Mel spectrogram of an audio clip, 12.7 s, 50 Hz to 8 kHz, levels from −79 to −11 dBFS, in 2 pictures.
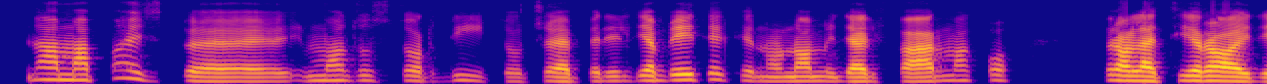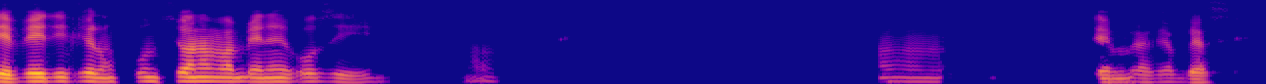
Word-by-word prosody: no, 210 0 0
ma 195 0 +1
poi 245 +3 -8
spe 150 -2 -1
in 165 - -13
modo 180 0 -6
stordito, 170 -3 -11
cioè 145 -1 0
per 155 +2 -10
il 160 0 -8
diabete 195 +4 +1
che 170 - -10
non 155 0 -6
ho 160 - +2
mi 155 -2 -7
dà 150 0 +5
il 145 - -2
farmaco, 175 +4 0 0.4
però 185 -2 +4
la 165 -1 +8
tiroide 160 -5 +5
vedi 145 +2 -3
che 150 +1 -7
non 135 0 -9
funziona, 150 +1 -6
va 145 -1 -6
bene 140 0 -7
così? 135 -2 -17 0.4
Non 75 0 -31 0.3
si - - -45 1.6
Ah-ah. 140 -1 -23 0.7
Sembra 125 0 -13
che 125 - -23
abbia 115 -3 -13
se - - -38
150 Hz, 165 wpm, -20 LUFS, 140-175 Hz, 1.6 s, la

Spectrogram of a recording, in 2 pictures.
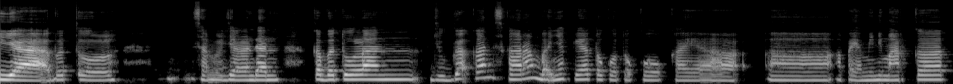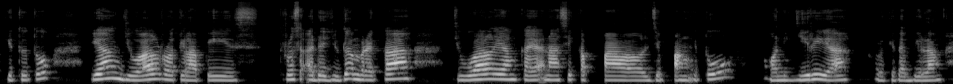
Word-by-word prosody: Iya, 215 -2 +9 0.3
betul. 210 -2 -3 1.0
Sambil 215 -1 -3
jalan 200 -1 +1
dan 205 0 +5 0.4
kebetulan 225 0 +5 0.6
juga, 200 +5 -2
kan 300 +1 +2
sekarang 230 +5 +1
banyak 230 +2 -2
ya, 225 - +1
toko-toko 205 -1 -7 0.2
kayak, 185 -1 -3 0.4
eee, 195 -1 -3
apa 210 - -9
ya - - -5
minimarket, 205 +2 0 0.2
gitu 205 +1 -7
tuh, 270 +3 -1 0.5
yang 265 +3 +6 0.2
jual 200 +2 +4
roti 210 -1 -3
lapis. 190 +1 -5 0.4
Terus 225 0 -3
ada 210 - -2
juga 200 +6 -2
mereka 210 +4 +3 0.6
jual 215 +4 +4 0.2
yang 225 0 +2
kayak, 205 -1 0
nasi 205 +1 -1
kepal 200 -1 +1 0.3
Jepang 195 0 0
itu 235 +3 -1 0.6
onigiri 200 +4 -1
ya, 205 - +2 0.3
kalau 205 -6 -10
kita 190 -1 -6
bilang. 185 +1 -2
205 Hz, 125 wpm, -22 LUFS, 195-220 Hz, 1.0 s, Iya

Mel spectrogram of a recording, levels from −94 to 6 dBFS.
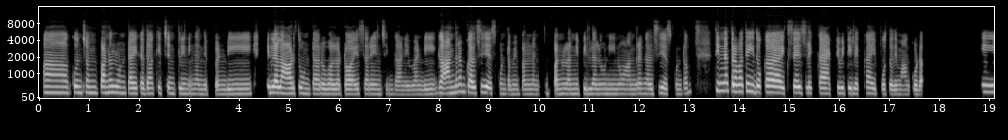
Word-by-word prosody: ఆహ్, 240 -1 +1
కొంచెం 245 0 +2 0.2
పనులుంటాయి 235 -3 +2
కదా! 210 0 +1
కిచెన్ 210 -1 -2
క్లీనింగ్ 200 -1 -5
అని 185 - -8
జెప్పండి, 185 0 -5 0.7
పిల్లలు 240 -1 +8
ఆడుతూ 215 +1 +1
ఉంటారు, 195 0 -2
వాళ్ళ 195 0 0
టాయ్స్ 190 +1 -1
అరేంజింగ్ 190 -1 -7
కానివ్వండి, 175 +1 -7
ఇక 225 +2 -6 0.2
అందరం 260 +5 -1
కలిసి 230 +1 +4
జేసుకుంటాం. 195 -4 0
ఈ - - -10
పనులన్ 185 -1 -8 0.3
పనులన్నీ 195 0 -3
పిల్లలు, 195 -1 -2
నేను 195 0 -7 0.2
అందరం 200 +1 -5
కలిసి 195 0 -4
చేసుకుంటాం. 195 +2 -5 0.6
తిన్న 315 0 +4
తర్వాత 280 0 +4
ఇదొక 260 -1 +3 0.4
ఎక్సర్‌సైజ్ 475 - +3
లెక్క, 420 - -6 0.2
యాక్టివిటీ 215 +1 0
లెక్క 200 +3 -7
అయిపోతది 190 -2 -3
మాకు 180 -1 -10
కూడా. 180 -1 -1 1.2
ఈ - - +1
200 Hz, 120 wpm, -23 LUFS, 190-235 Hz, 1.2 s, పిల్లలు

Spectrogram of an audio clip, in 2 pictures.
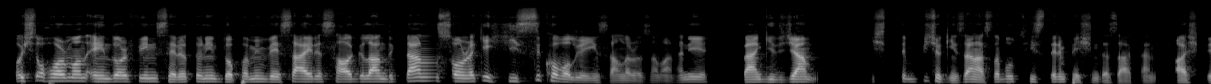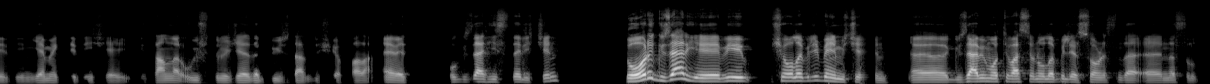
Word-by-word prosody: o, - - -2
işte, 160 +4 -5
hormon, 155 -1 -1
endorfin, 140 +1 -2
serotonin, 130 +1 -5
dopamin 130 -1 -4
vs. 120 0 -10 0.3
salgılandıktan 135 +6 -1
sonraki 145 +2 -3
hissi 155 +8 -8
kovalıyor 115 - -3
insanlar 95 -2 -11
o 85 - -15
zaman. 85 0 -19
Hani, 115 +1 -8 0.3
ben 115 0 +1
gideceğim 120 0 -1 0.5
işte, - - -13 0.3
birçok 145 -9 -8
insan 100 +6 -3
aslında 120 0 -4
bu 130 -1 -10
hislerin 120 0 -8
peşinde 110 -5 -12
zaten. 85 -1 -13 0.2
Aşk - - -4
dediğin, 80 -1 -14
yemek 95 0 -7
dediğin 85 - -15
şey. 85 0 -14
İnsanlar 95 +1 -5
uyuşturucuya 95 -1 -7
da - - -1
bu 90 +2 -18
yüzden 85 0 -8
düşüyor, 90 - -16
falan. - - -6
Evet, - - -1 0.4
o 115 - -11
güzel 120 +2 +1
hisler 120 0 -6
için. 150 - -7 0.7
Doğru, 435 - +12
güzel, 235 +9 +8
eee, 145 -1 +7
bir 165 - +6 0.2
şey 170 - -1
olabilir 170 +2 +2
benim 150 -7 +5
için. 115 -1 -5 0.5
Eee, 110 0 +1
güzel 110 +6 +5
bir - - +1
motivasyon 130 -2 +1
olabilir 125 -1 -1
sonrasında, 105 -1 -5
eee, 95 0 -5
nasıl 100 0 -12
120 Hz, 145 wpm, -25 LUFS, 100-145 Hz, 0.7 s, Doğru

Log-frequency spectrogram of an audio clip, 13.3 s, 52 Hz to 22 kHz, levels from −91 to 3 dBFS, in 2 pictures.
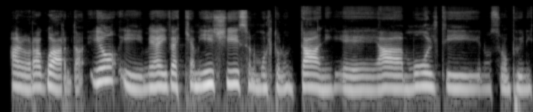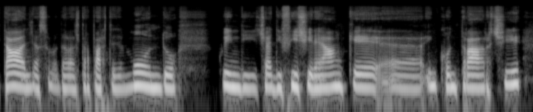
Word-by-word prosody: Allora 205 -1 +1
guarda, 185 -3 +2
io 285 +3 +3
i 185 -6 -1
miei 205 +2 +2
vecchi 215 +2 -1
amici 235 +2 +4
sono 220 -1 -3
molto 195 +1 -3
lontani 195 -1 +1
che 180 -2 -4
a 190 0 +2
molti 190 -2 -2
non 185 0 -14
sono 180 - -7
più 185 - -5
in 180 - -4
Italia, 195 0 +3
sono 205 +2 -9
dall'altra 185 0 -5
parte 185 +2 -3
del 180 0 -6
mondo, 195 -2 +2 0.5
quindi 195 -4 0
cioè, 200 - -1
è - - -2
difficile 195 +1 +1
anche, 200 +3 0 0.3
ehm, 180 - -8
incontrarci. 200 - 0
195 Hz, 135 wpm, -23 LUFS, 185-210 Hz, 0.5 s, amici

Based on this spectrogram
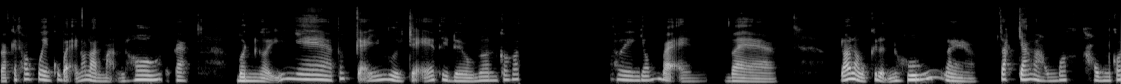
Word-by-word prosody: và 150 - 0
cái 225 - -4
thói 240 -1 -1
quen 215 -4 +3
của - - -5
bạn - - +1
nó 205 - -1
lành 175 -7 +1
mạnh 155 0 -9
hơn. 215 +4 +4
Thật - - -23
ra 190 -1 -1 0.5
mình 170 -1 +4
nghĩ 155 -4 -1
nha, 230 -5 +3
tất 275 - -3
cả - - 0
những 205 +4 0
người 195 -7 +2
trẻ 190 +5 -1
thì 210 - 0
đều 160 -3 0
nên 185 +2 -1
có 215 - -3
cái 235 +1 -2 1.0
quen 200 -3 +1
giống 210 +6 -2
bạn 145 -10 -2 0.2
và 140 -4 -1 0.6
đó - - +7
là - - +7
một - - +1
cái - - 0
định 145 - -4
hướng 215 +1 +7 0.2
mà 185 - +3 0.5
chắc 235 -1 +2
chắn 230 0 +4
là 220 - +2
hông 170 -2 -5
có 205 - 0
kh - - -29 0.2
hông 180 -2 0
có 215 +4 +1
190 Hz, 235 wpm, -23 LUFS, 160-215 Hz, 1.0 s, đó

